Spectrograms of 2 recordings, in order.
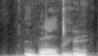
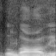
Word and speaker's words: Uvalde: And I don't know how to pronounce the name of the city in Texas. – Uvalde. – Uvalde. Yeah. So Uvalde, Texas.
